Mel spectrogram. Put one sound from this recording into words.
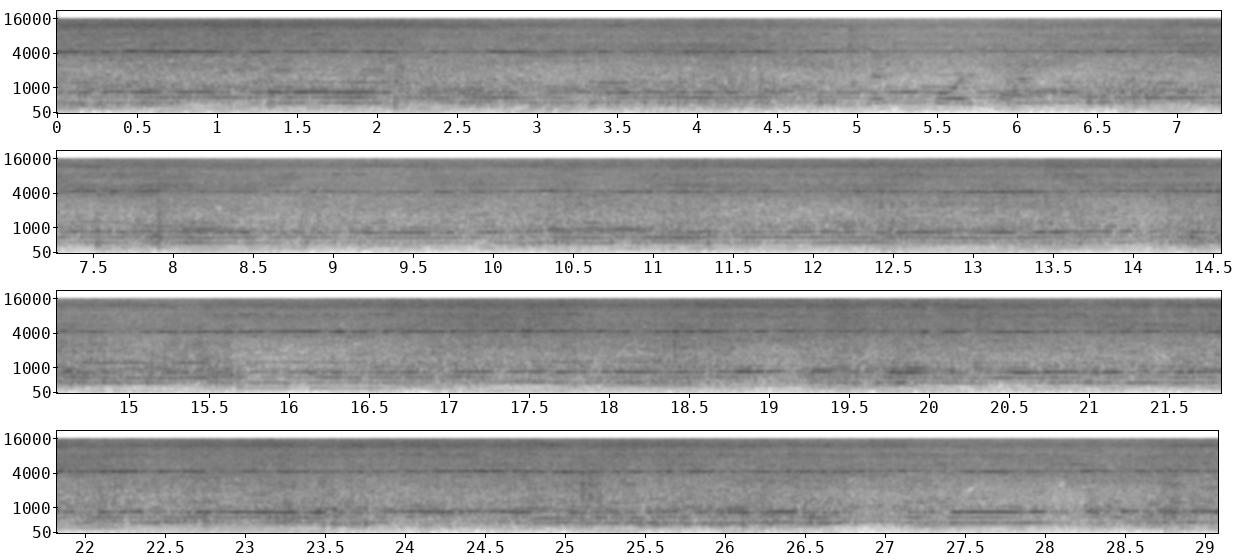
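An upright vacuum cleaner runs with a loud, steady whine.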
